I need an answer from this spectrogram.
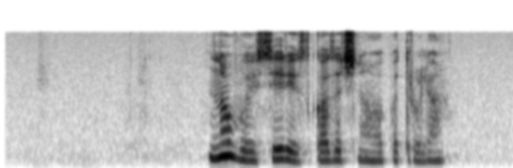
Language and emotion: Russian, neutral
